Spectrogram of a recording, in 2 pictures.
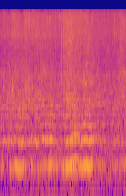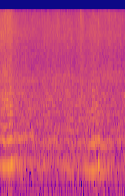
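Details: At the entrance of a Top Bar Hive, honey bees heading out for nectar or landing produce a low, layered wing-muscle drone, rising briefly in loudness at intervals as individuals approach.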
